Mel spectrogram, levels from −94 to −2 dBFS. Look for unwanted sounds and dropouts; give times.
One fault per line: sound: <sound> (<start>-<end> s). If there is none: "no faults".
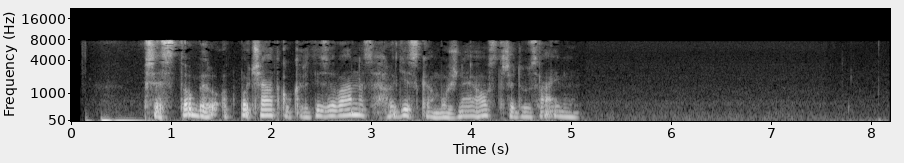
no faults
